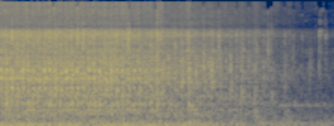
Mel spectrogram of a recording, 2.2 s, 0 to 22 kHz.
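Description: A hard-starting Hyundai Porter II with a D4CB diesel engine runs with a steady, close rumble that eases off slightly toward the end.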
